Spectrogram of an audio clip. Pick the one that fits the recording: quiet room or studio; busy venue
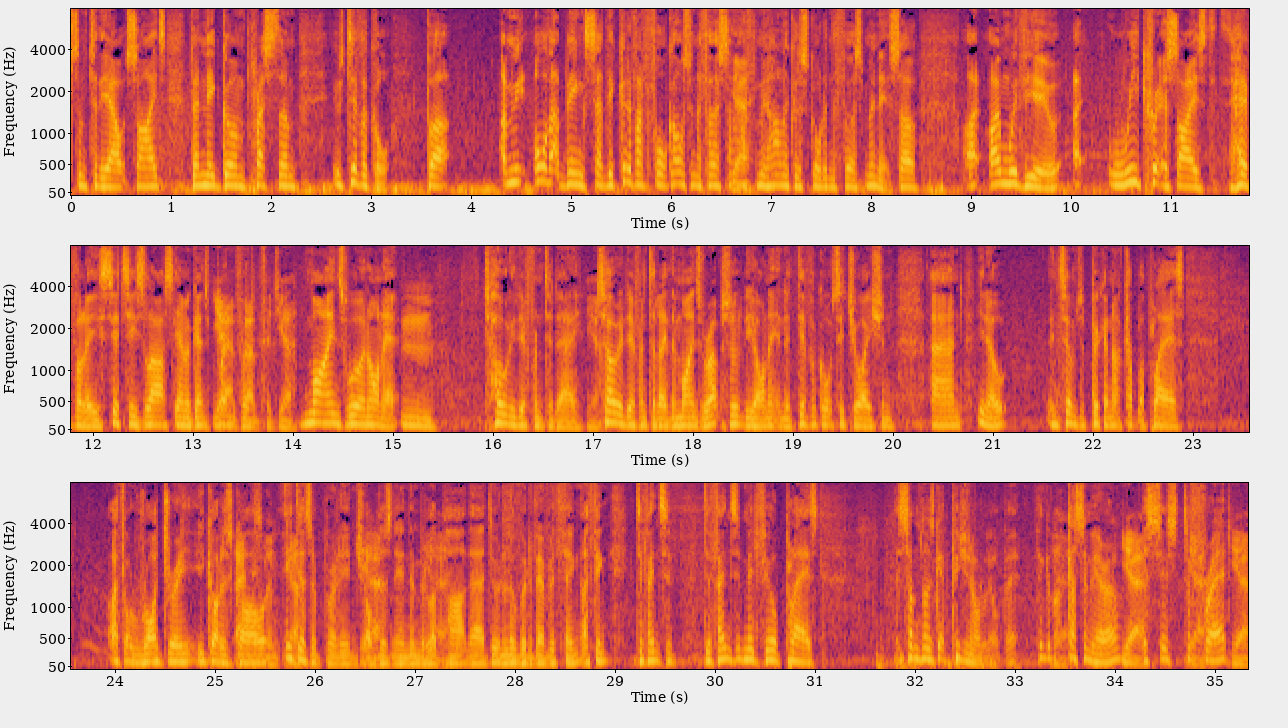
busy venue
